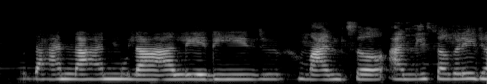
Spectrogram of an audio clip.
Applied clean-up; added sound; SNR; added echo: neural mask model DeepFilterNet 3.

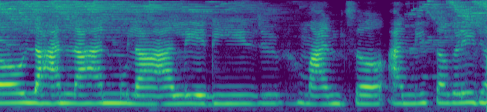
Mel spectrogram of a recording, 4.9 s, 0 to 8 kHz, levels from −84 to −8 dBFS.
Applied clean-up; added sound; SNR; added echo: none; Chime; 10 dB; reverberation time 0.1 s.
